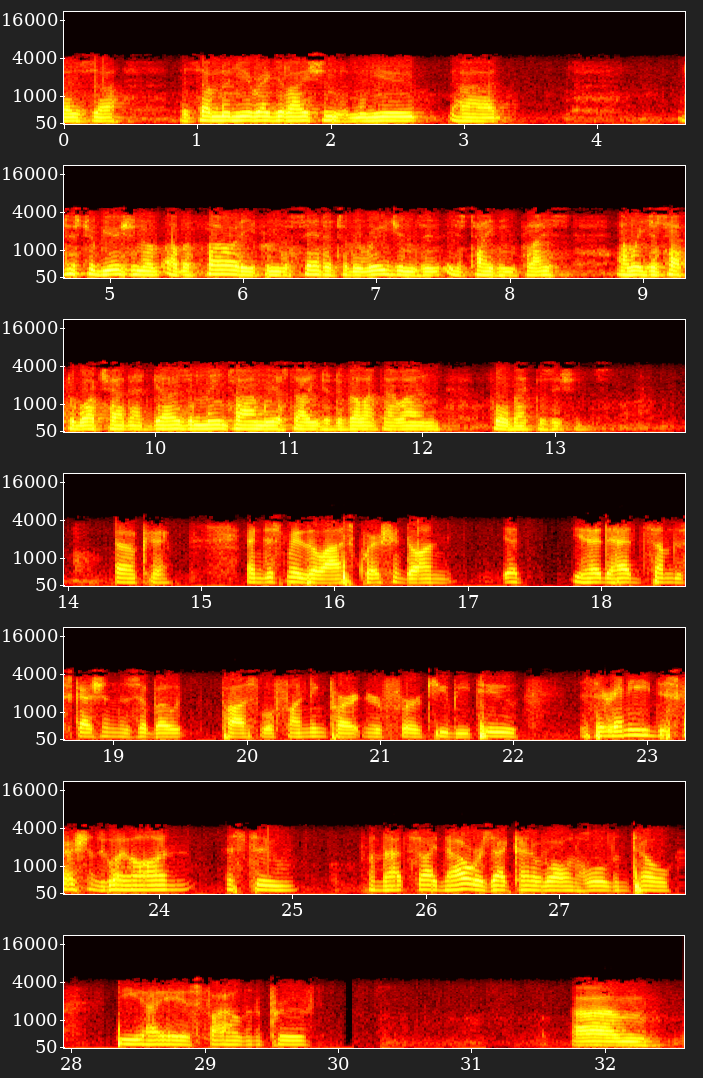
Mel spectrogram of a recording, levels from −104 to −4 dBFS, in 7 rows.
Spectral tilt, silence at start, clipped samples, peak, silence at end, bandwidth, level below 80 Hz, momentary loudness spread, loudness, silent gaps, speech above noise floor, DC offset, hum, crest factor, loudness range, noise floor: -6.5 dB/octave; 0 s; under 0.1%; -4 dBFS; 0.15 s; 4.9 kHz; -50 dBFS; 12 LU; -24 LUFS; none; 34 dB; under 0.1%; none; 20 dB; 6 LU; -57 dBFS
